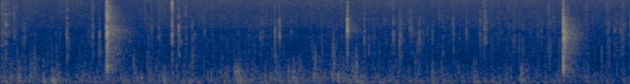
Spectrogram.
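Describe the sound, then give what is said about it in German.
A hand-made foley imitation of a campfire built from three components, including hard, short, crisp hand claps made without cupping the hands: a steady low rustling bed broken by sharp, bright snaps and pops at irregular intervals, a few louder cracks standing out. No voices. “Und diese drei Komponenten ergeben dann das Lagerfeuer.”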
